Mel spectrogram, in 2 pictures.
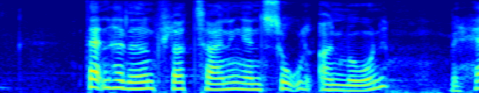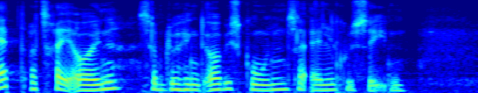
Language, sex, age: Danish, female, 36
